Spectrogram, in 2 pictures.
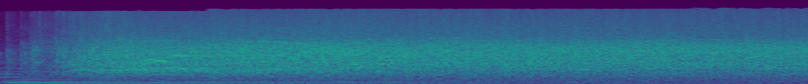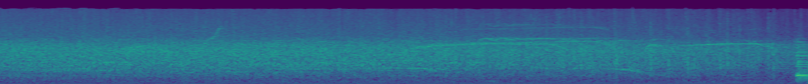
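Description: A concert audience applauding steadily, with a few whistles near the end. A low held bass note dies away in the first few seconds.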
